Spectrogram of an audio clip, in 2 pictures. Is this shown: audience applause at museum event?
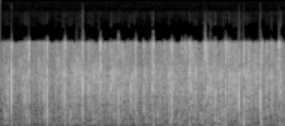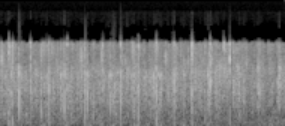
yes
